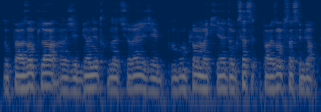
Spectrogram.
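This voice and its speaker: A man giving a casual screen-recorded software tutorial, rambling with many fillers and self-corrections. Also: low-pitched, fairly even intonation, a little fast. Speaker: e-commerce tutorial presenter.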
